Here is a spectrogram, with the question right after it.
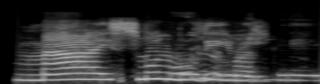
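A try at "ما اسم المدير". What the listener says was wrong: মার পরে কি ইসমুলের হামজার উচ্চারণ থাকবে? মাসমুল মুদিরি অর্থ প্রধান শিক্ষকের নাম কি? ইসমুল মুদিরি, এদের মধ্যে সম্পর্ক মুদাফ মুদাফ ইলাইহি। মুদিরিটা মুদাফ ইলাইহি আর ইসমুটা মুদাফ, এজন্য মুদিরি হবে।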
